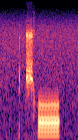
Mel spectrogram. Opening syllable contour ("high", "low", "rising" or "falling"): low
